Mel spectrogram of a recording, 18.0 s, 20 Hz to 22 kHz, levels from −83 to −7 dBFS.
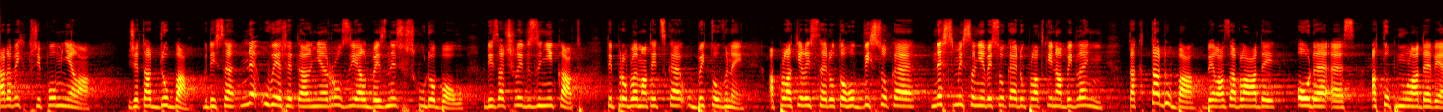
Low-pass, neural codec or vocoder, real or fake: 10.8 kHz; none; real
